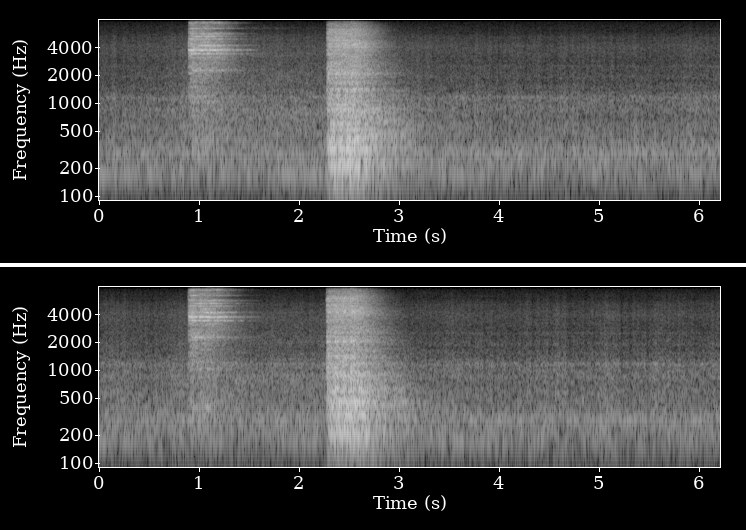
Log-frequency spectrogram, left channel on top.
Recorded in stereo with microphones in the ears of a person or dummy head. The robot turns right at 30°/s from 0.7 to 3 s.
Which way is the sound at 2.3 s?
60° right (ahead or behind).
